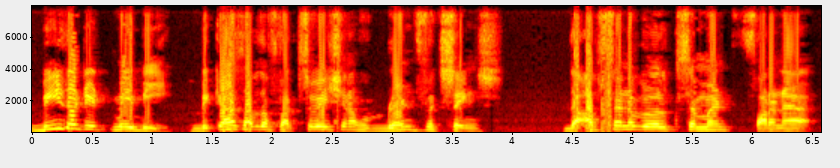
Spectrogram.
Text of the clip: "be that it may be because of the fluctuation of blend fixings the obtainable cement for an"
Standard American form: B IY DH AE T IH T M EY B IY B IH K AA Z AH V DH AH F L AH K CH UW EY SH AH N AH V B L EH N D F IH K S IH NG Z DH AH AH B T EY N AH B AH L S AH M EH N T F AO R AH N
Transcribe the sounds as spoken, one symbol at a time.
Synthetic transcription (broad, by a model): B IY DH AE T IH T M EY B IY B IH K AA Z AH V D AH F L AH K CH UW EY SH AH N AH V B L EH N D F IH K S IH NG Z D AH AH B T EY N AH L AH L S AH M EH N T F AO R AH N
